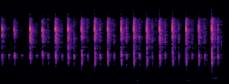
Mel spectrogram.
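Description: GMK plastic keycaps without O-rings bottom out in a steady run of about fifteen crisp, clacky keystrokes, plastic striking plastic at a brisk, even typing rhythm, close up and alone.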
